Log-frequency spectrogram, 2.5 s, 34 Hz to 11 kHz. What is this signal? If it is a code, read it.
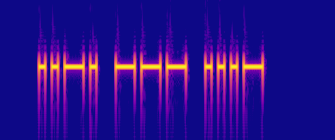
Morse code, heard as a keyed tone, about 25 wpm, 700 Hz. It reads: FOV
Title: USA Call Sign Postfixes - 3 Letters 25wpm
